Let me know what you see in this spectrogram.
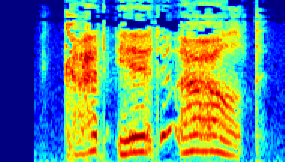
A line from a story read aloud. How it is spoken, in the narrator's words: hissed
